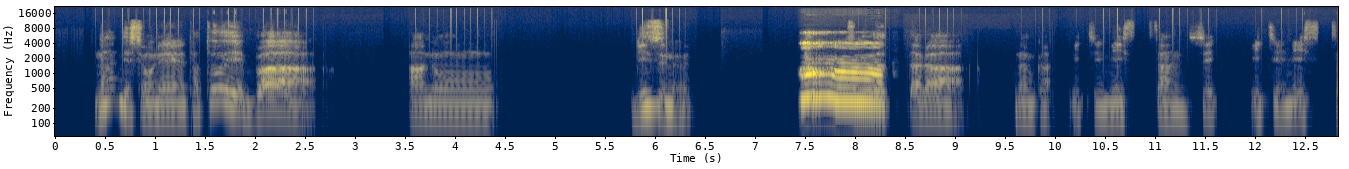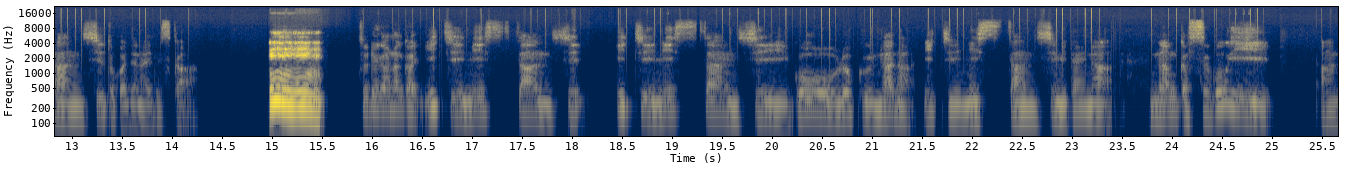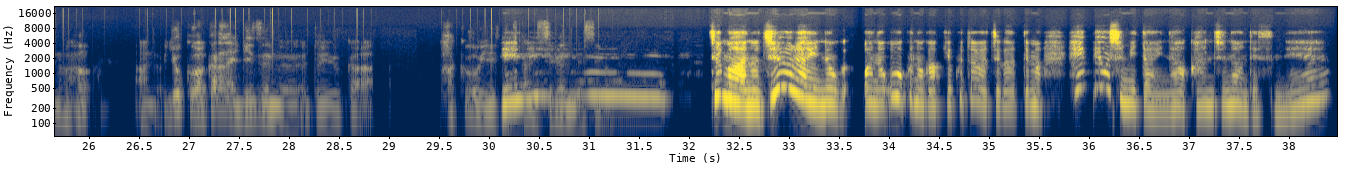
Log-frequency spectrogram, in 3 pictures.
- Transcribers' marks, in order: distorted speech; laughing while speaking: "あの"; other background noise
- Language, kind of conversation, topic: Japanese, podcast, 最近ハマっている音楽は何ですか？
